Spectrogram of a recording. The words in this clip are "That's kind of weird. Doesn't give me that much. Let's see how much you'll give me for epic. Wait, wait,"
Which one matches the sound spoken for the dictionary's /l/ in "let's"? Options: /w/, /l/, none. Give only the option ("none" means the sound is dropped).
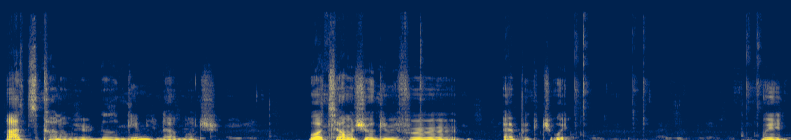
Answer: /w/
